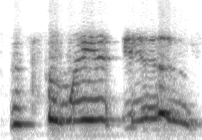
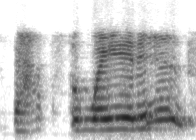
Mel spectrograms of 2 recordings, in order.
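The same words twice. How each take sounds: First: High, crying through the words; voice breaking into tears. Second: Said in the usual way. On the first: Real, not acted. Telling a friend how the congregation treated her, crying. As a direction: let the tears break the line.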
